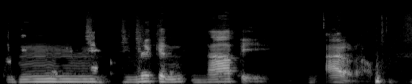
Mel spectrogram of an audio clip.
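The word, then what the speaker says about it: Micanopy: It's it's But it's funny because some people say my canopy like canopy my canopy or mkopy. So, but it's it's Nick and Nappy.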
